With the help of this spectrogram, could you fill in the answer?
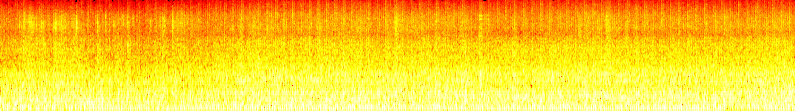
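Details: Ford Jubilee tractor under mowing load through the PTO after a carburetor swap: steady, even drone holding speed with no stumbles or misses. Pulls cleanly and no longer stalls under load as it did before; the carb still needs tuning.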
